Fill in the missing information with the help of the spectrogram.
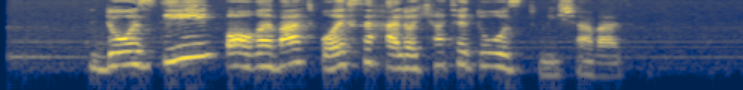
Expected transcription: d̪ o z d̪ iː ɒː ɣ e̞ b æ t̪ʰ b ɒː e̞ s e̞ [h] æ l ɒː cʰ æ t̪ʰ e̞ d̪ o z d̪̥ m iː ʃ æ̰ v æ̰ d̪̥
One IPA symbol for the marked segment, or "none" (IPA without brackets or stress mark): h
